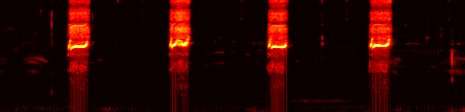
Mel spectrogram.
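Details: Grey francolin, known locally as Sindhi teetar, giving loud, harsh, high-pitched notes in a steady series, four strong calls spaced about three-quarters of a second apart, with only faint low background noise between them.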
